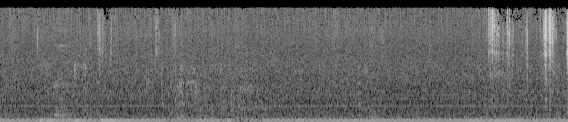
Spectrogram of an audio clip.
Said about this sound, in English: As long as I hear pages turning, I'll wait.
